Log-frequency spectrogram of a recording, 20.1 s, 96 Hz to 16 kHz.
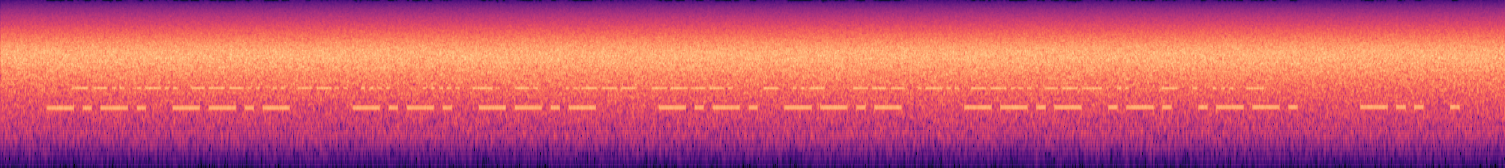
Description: Morse code, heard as two keyed tones, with heavy radio static. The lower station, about 10 wpm, 610 Hz: CQ CQ CQ QRP DE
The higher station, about 22 wpm, 1090 Hz: ZL8IZH 5NN 29 TU OL7OI TEST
